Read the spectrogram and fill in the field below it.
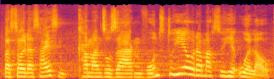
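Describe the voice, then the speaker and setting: A woman's voice: medium pitch, lively intonation, brisk, a little hiss or hum, lightly acted. A woman reading as a grumpy, bossy girl of nearly twelve. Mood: scornful. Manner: blunt, scornful questions.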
